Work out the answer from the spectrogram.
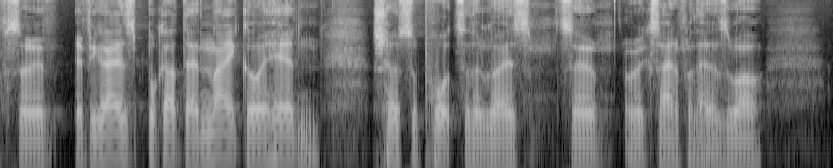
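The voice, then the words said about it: Smooth, attractive male speaking voice. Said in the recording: “his voice is so sexy ... It's like Giveon. Version of Giveon.”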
